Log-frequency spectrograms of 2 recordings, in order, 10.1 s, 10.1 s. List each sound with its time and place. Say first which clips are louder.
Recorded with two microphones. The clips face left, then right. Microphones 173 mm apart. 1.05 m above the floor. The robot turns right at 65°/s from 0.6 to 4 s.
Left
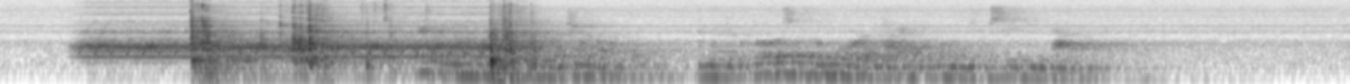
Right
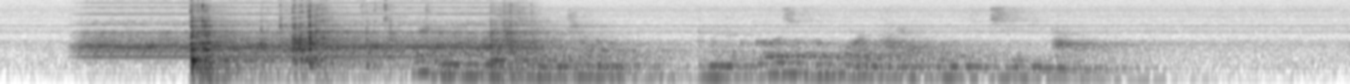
1.4 s a clunk: right 6 dB; 50° right (ahead or behind), 1.7 m; by 4.1 s 65° left (ahead or behind), 1.7 m
3.1 s a man speaking: left 1 dB; 35° right, 8.5 m; by 8.2 s 25° left, 8.5 m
